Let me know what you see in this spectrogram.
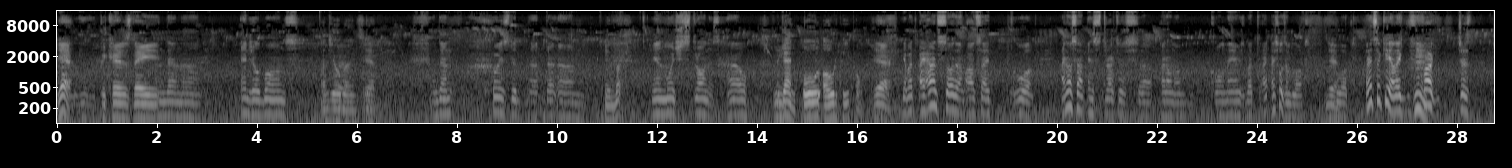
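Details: Adult who stutters and who learned stuttering-modification techniques such as cancellation from a speech therapist; stuttering.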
